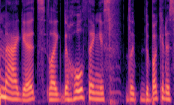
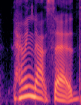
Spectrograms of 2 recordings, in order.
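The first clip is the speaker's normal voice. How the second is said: normal talking voice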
